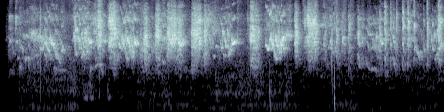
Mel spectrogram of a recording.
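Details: Captive budgerigar colony: many birds chattering at once, a dense continuous wash of warbled, scratchy chirps and squawks with no pauses, plus a low hum beneath.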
